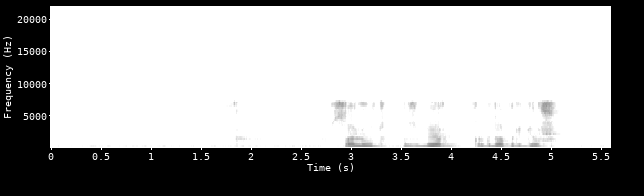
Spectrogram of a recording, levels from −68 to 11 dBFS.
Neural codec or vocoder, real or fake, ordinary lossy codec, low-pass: none; real; MP3, 48 kbps; 7.2 kHz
